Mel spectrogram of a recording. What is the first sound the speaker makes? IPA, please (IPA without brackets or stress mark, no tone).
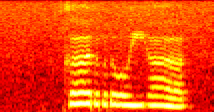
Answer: k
